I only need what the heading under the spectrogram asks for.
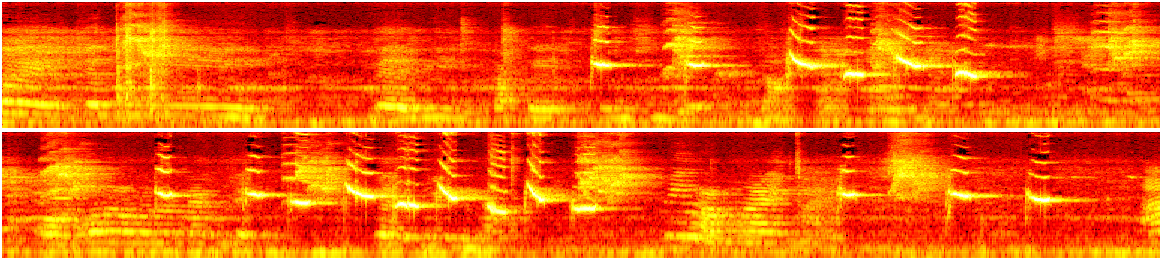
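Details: Female greater green leafbird in breeding condition calling the male, used to lure other leafbirds into calling: bright whistled notes sliding down and up, repeated rapidly in bursts, with lower warbled phrases and a low steady hum beneath.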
